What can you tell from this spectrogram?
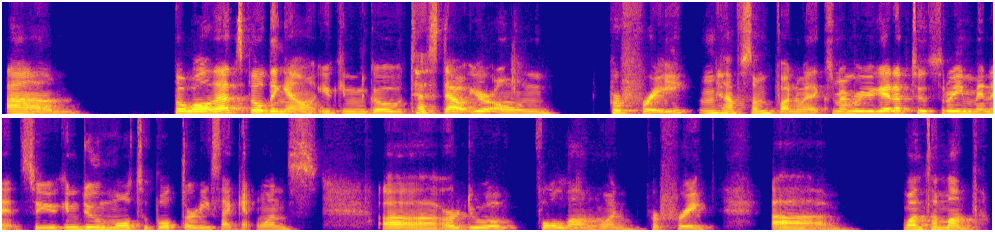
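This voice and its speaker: Chatty woman with creaky voice. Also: fairly low pitch, level tone, normal speed. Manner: informal, upbeat, chatty. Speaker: online class teacher. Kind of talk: casual live software demo. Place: online video class with screen share.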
